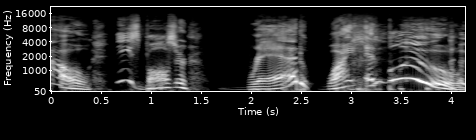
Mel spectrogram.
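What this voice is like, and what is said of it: High-pitched kids' show host voice. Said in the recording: “talks with a really high voice ... my best Blippi impression”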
